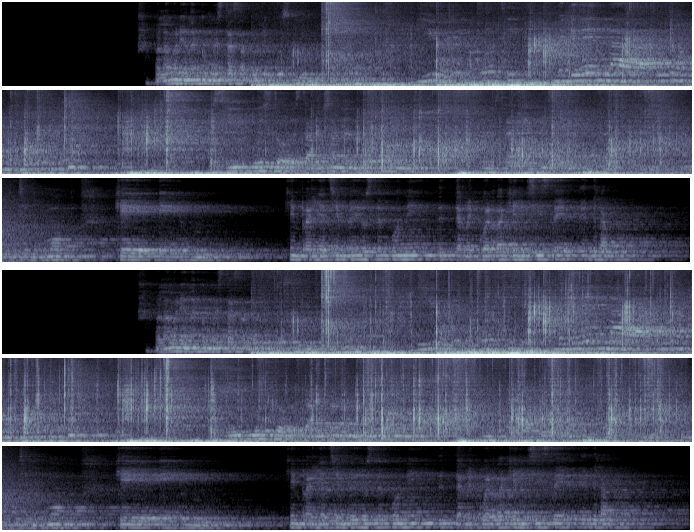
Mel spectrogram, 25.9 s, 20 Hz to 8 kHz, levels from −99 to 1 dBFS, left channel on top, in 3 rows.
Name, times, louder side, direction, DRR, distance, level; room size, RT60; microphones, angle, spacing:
voice 1, 1.7-4.7 11.2-13.9 14.6-19.9 20.8-24.8, left 1 dB, 70° left, -1 dB, 1.7 m, -44 dB
sound 1, 3.1-17.2, right 2 dB, 80° right, 0.6 m, -31 dB
voice 2, 5.2-6.6 6.9-9.8, left 1 dB, 10° left, -3 dB, 1.2 m, -42 dB
13.5 x 5.3 x 9.0 m, 3.0 s
head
